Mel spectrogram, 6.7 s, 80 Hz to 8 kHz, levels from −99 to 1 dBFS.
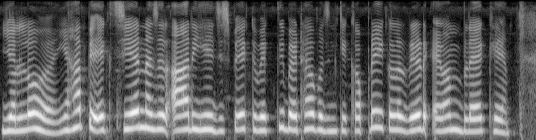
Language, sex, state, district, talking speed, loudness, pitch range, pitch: Hindi, male, Jharkhand, Garhwa, 215 wpm, -14 LUFS, 275-310 Hz, 290 Hz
